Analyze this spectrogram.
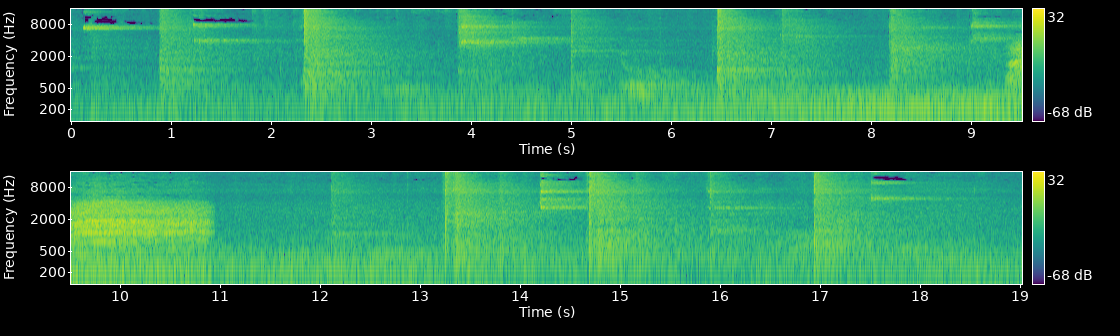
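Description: Badminton rally: rackets striking the shuttlecock in sharp hits about once a second, over the steady hum of a large hall. A louder, longer sound about a second in length comes about halfway through.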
